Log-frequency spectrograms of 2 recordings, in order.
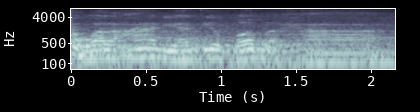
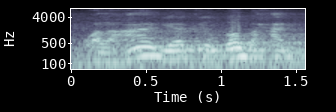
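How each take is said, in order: First: The last word ends with a long 'a' sound. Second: The last word ends with an 'n' sound.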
